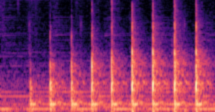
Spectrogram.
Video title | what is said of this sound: How to Fix Cracks in Old Walls - House Painting | that is hollow so we've got some really rough spots here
